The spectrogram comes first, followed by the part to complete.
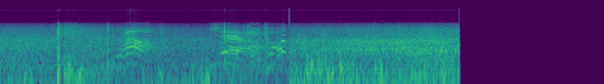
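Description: Steady outdoor noise with a few short calls that slide in pitch, and a sharp click about a second in. The sound cuts out abruptly about six seconds in.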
